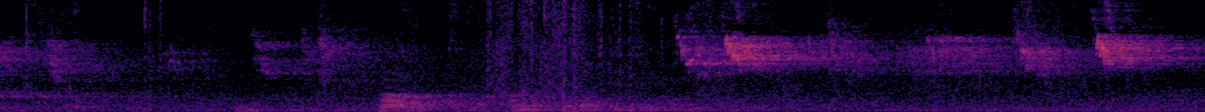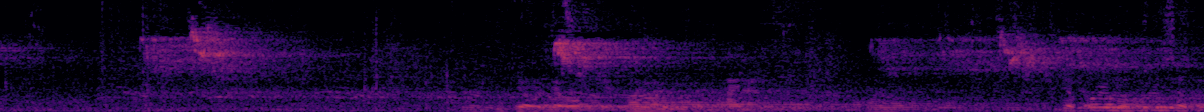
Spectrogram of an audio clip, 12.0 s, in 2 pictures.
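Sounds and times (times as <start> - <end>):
faint high bird calls: 3.5 - 9.4.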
